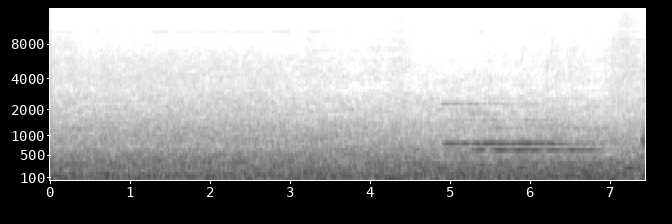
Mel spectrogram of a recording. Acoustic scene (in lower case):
elevator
